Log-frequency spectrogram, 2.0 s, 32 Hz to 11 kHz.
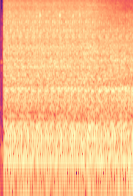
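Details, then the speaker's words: Toyota FJ62 Land Cruiser with replacement petrol inline-six after the original 3FE blew up at 350k miles, just started after the swap and accelerator cable adjustment: smooth, even idle, no misses or hunting. "nice and smooth little adjustment in this motor freck and runs amazing like a sewing"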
